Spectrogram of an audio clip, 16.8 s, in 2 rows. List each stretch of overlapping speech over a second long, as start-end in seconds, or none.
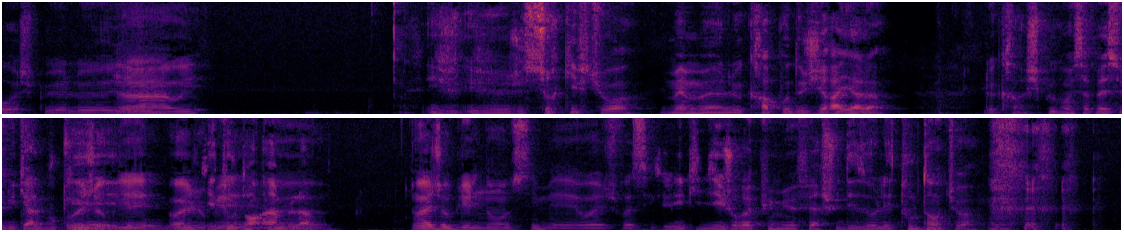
8.9-10.8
